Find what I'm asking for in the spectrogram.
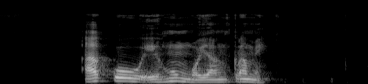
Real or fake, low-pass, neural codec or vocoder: fake; 10.8 kHz; vocoder, 24 kHz, 100 mel bands, Vocos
